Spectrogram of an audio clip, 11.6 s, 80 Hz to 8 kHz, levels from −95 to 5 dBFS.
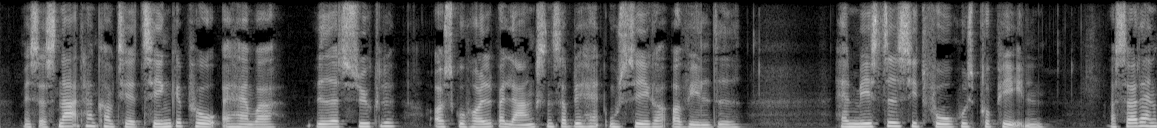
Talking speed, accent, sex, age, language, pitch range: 170 wpm, native, female, 30-49, Danish, 175-195 Hz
